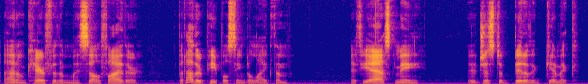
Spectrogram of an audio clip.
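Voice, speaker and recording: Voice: mid-range voice, normal speed, vocal fry, a bit bright. A storyteller voicing a blunt male farmer in a story, casual and dismissive. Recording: background music under the voice.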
